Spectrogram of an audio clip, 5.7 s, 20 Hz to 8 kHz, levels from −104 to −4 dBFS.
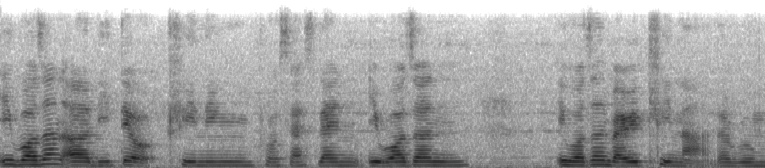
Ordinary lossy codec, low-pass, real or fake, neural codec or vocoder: Opus, 64 kbps; 7.2 kHz; real; none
